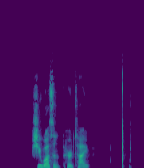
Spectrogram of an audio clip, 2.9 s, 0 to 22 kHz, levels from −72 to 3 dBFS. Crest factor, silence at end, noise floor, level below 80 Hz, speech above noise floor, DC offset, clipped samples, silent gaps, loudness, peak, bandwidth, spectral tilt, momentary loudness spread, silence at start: 26 dB; 0.4 s; under -90 dBFS; -78 dBFS; over 62 dB; under 0.1%; under 0.1%; none; -28 LUFS; -6 dBFS; 14 kHz; -2 dB/octave; 10 LU; 0.65 s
